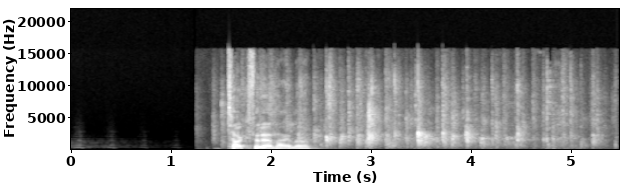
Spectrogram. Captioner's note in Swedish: Applåder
